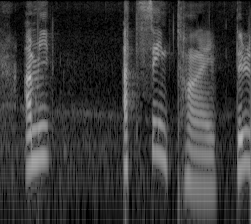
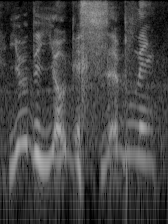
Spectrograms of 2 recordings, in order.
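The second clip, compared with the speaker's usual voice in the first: high, drawn-out mock disbelief; mocking older sibling; 8 semitones higher, slower than usual. Older sibling teasing the youngest, high mocking voice. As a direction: tease the kid in a high, slow voice.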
